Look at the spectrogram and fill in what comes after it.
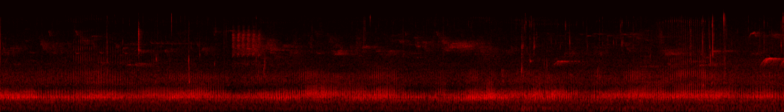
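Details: A chorus of common frogs at a spawning site by a path in Sunnersta, Uppsala, Sweden, giving soft, low purring croaks that blend into a steady, rolling hum; recorded with a parabolic microphone just above the water.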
